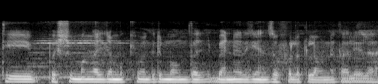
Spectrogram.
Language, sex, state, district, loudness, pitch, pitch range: Marathi, male, Maharashtra, Pune, -12 LUFS, 115 Hz, 110-120 Hz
